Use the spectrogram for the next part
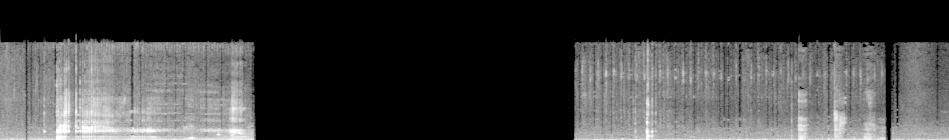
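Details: Deliberate burp in public as a prank: a long, loud, drawn-out voiced belch, then a pause and noisy background with clicks.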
